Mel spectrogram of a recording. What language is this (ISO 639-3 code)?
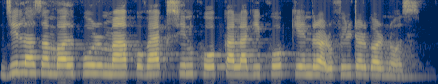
nep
